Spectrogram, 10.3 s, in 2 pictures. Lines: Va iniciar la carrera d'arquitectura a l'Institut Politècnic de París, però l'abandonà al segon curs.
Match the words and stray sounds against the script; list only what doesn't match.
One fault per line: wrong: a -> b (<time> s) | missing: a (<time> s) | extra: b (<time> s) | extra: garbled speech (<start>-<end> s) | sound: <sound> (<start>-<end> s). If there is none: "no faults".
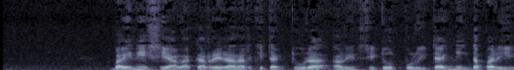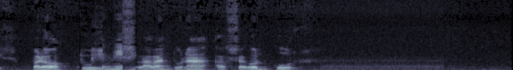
extra: garbled speech (5.9-6.5 s)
